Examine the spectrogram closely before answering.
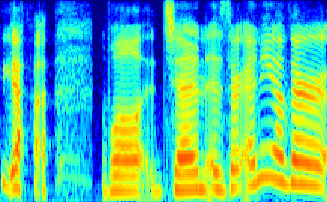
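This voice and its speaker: Captured in a very clean recording with a silent background, a woman talks at a moderate pace with ordinary pitch variation. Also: dry, close sound with no echo. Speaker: podcast host. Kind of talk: casual chat.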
